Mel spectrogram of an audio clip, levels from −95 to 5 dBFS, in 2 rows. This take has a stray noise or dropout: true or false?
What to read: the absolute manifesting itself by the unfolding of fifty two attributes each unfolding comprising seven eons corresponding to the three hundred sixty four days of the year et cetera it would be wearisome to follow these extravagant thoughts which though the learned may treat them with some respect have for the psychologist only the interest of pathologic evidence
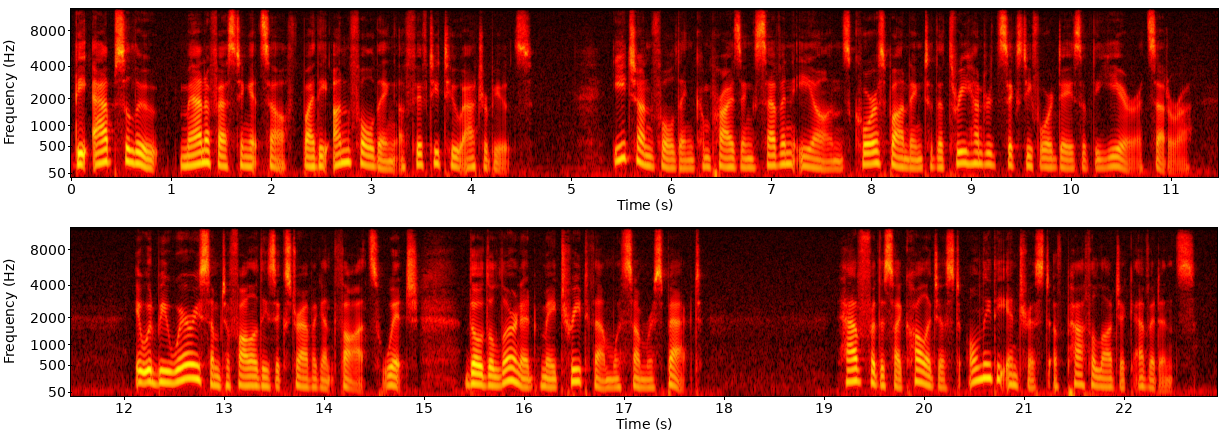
false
